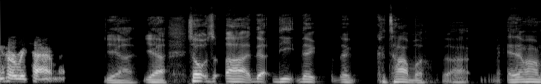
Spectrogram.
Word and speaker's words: Catawba: So the Catawba, am I pronouncing that correct?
